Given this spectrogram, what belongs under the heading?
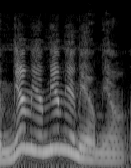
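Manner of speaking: high playful cat meows; cutesy nya speak. Shown as a demonstration. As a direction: meow like a cute kitten. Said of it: "you can make it a redeem".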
